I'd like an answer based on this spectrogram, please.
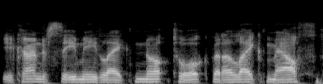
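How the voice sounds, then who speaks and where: A man describes his character's moves in a tabletop role-playing game, talking slowly and rambling through fillers. The recording is dry and dull, with no room sound. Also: mid-range voice, flat delivery, fairly bright tone, no echo. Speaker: player.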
